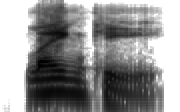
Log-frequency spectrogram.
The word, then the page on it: lanky: American English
